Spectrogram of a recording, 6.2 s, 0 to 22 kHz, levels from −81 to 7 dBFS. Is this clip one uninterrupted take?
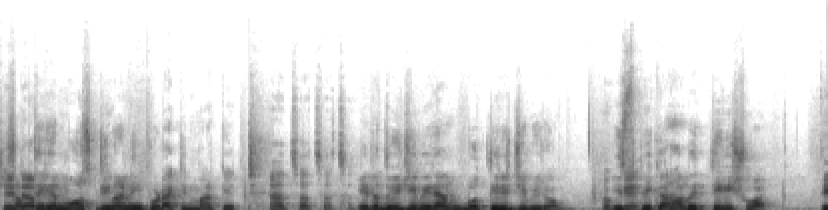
yes; 0 cuts

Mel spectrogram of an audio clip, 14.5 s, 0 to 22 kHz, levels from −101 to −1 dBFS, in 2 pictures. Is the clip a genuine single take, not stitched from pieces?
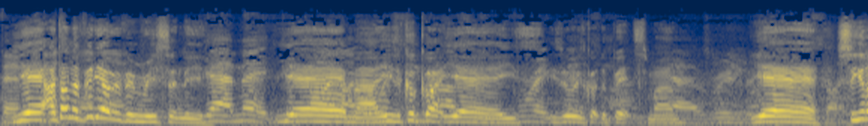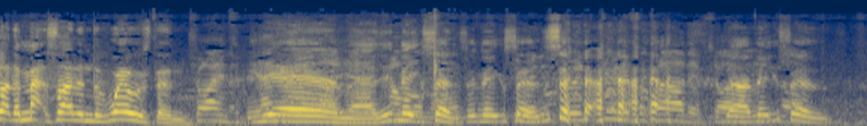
yes; 0 cuts

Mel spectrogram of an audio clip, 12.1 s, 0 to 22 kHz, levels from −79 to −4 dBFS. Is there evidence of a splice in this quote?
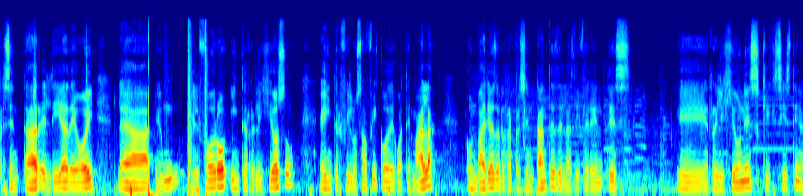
yes; 1 cut; at 9.5 s

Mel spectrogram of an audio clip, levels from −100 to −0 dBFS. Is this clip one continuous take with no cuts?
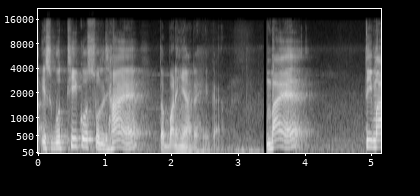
no; 1 cut; at 3.4 s

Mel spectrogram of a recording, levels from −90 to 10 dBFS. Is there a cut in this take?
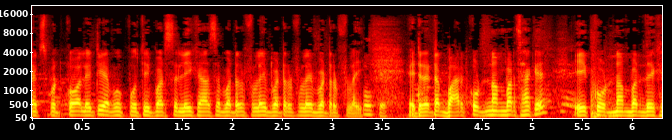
no; 0 cuts

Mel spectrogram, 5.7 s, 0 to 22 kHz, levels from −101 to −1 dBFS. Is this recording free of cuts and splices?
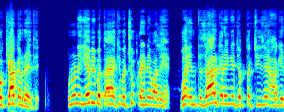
yes; 0 cuts

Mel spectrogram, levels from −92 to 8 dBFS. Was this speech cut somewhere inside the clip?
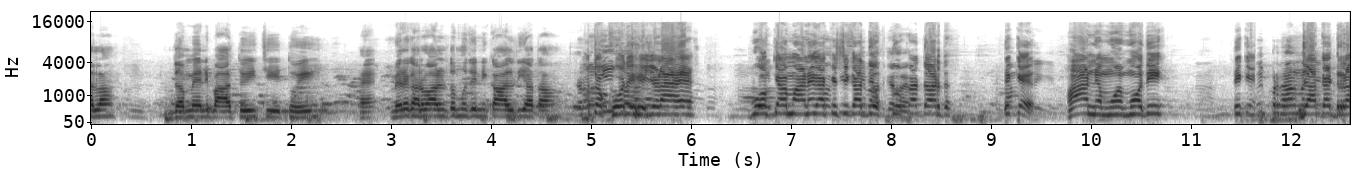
yes; 3 cuts; at 2.8 s, 5.0 s, 11.6 s

